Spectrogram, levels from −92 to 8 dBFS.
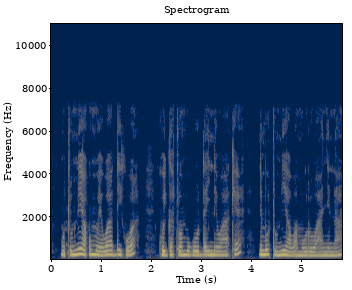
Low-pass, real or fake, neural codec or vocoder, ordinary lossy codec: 7.2 kHz; real; none; none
